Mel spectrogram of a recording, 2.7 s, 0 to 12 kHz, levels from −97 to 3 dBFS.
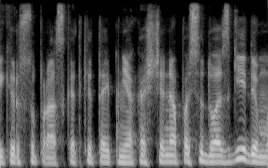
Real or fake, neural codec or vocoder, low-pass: real; none; 10.8 kHz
